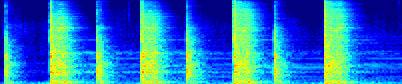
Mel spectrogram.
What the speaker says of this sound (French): avec le marteau, je vais l'attaquer mais vraiment sauvagement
